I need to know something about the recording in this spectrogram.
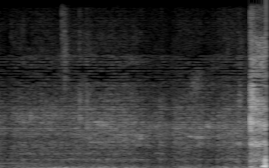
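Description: A lull in the guitar-led backing music: the last held guitar note fades out early on, leaving a faint steady hiss, until the music cuts back in sharply just before the end.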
